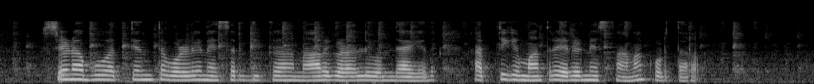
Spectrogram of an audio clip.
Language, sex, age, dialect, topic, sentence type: Kannada, female, 18-24, Central, agriculture, statement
